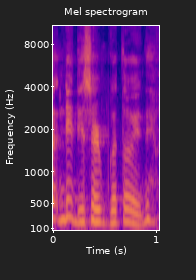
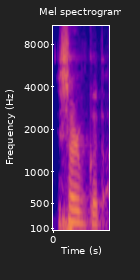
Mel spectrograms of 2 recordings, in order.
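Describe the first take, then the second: First: Said in the usual way. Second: Softer, quick mock boast through a laugh. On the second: Preacher laughs while mocking a proud believer's boast. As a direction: laugh at the bragger as you echo him.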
